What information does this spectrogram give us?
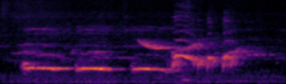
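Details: Local zebra dove singing to lure young birds. Three clear, level coos are followed by a rising, buzzy, quavering trill.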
